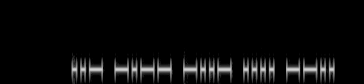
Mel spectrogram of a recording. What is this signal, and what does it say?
Morse code, heard as a keyed tone, about 29 wpm, 700 Hz. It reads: UYXHZ
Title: Code Groups - 5 Letters - 28wpm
